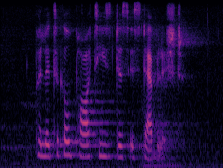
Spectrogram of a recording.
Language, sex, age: English, female, 20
